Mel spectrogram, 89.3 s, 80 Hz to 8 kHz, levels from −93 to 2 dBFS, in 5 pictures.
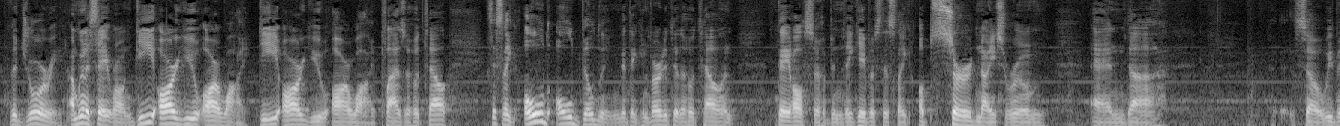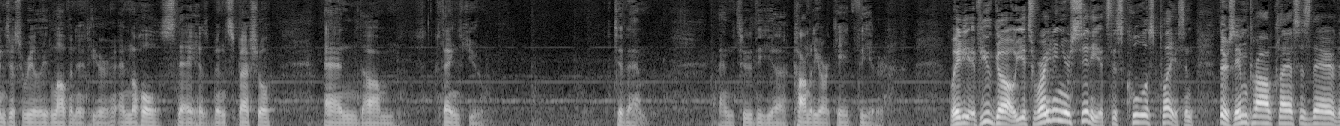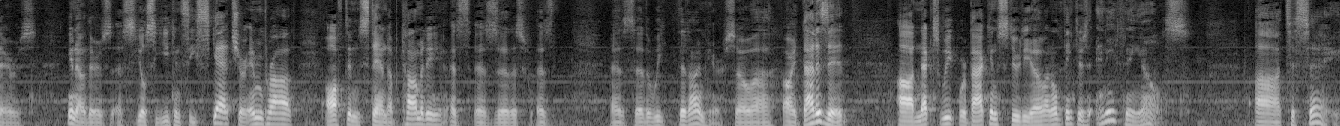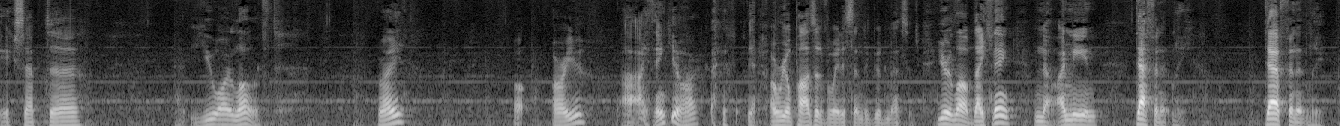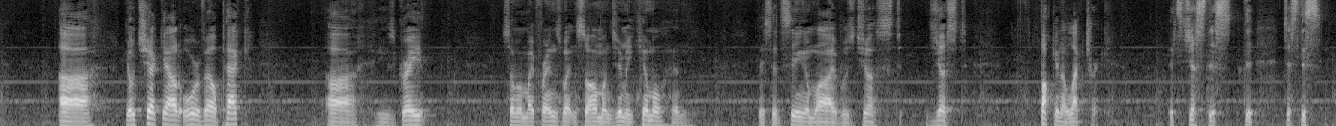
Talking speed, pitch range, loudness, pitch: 145 wpm, 85-125 Hz, -21 LUFS, 100 Hz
